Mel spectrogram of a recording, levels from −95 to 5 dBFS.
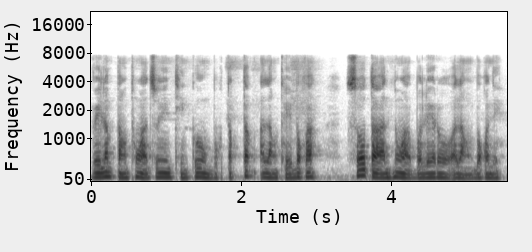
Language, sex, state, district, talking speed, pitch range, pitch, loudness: Mizo, male, Mizoram, Aizawl, 240 wpm, 85-100 Hz, 95 Hz, -19 LUFS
